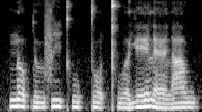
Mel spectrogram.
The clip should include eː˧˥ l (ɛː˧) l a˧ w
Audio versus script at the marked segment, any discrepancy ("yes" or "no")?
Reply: yes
